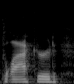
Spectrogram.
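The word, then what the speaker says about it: Blackguard: the fact that uh the pronunciation of of blackard which is so Black Guard m is a um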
